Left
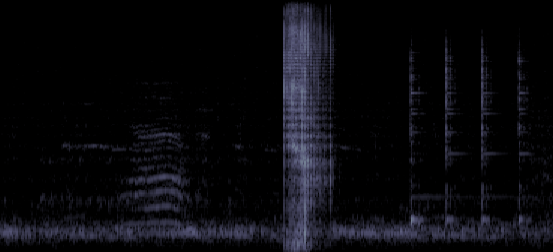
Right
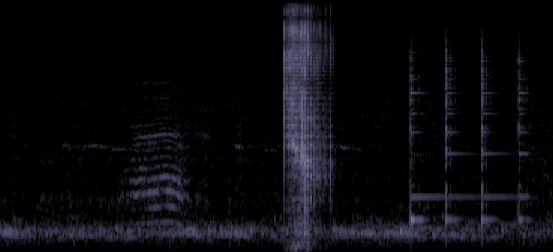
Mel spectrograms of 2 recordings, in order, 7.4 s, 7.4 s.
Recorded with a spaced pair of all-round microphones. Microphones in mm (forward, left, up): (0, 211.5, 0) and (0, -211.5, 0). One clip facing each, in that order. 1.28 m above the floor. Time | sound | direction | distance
1.6 | a cat meowing | 20° right (ahead or behind) | 3.5 m
3.8 | crushing | 60° left (ahead or behind) | 0.9 m
5.5 | dishes clattering | 75° right (ahead or behind) | 1.2 m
